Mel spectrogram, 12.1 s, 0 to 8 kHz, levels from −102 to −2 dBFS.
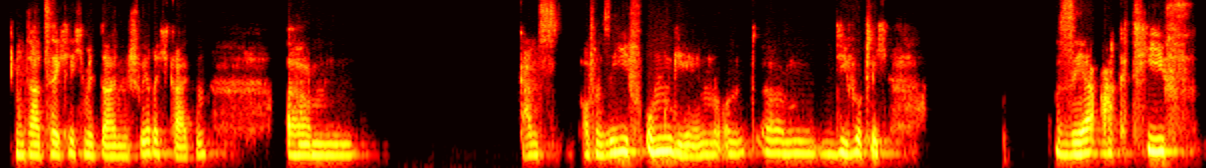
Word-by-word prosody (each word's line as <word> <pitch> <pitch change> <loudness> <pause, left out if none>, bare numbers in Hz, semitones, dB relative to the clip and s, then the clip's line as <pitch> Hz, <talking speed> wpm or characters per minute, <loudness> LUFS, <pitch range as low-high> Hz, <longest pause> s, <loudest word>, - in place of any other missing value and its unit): und 160 -1 -2
tatsächlich 160 +3 -1
mit 155 -1 -3
deinen 140 0 0
Schwierigkeiten, 170 -3 -3 0.8
ähm 155 0 -1 1.6
ganz 155 0 -7 0.2
offensiv 180 +5 +2
umgehen 160 -7 +4
und, 170 +3 -6
ähm, 175 -1 -2
die 170 -1 0
wirklich 180 -1 0 1.7
sehr 170 +1 +4
aktiv, 195 +2 +2
170 Hz, 75 wpm, -23 LUFS, 155-180 Hz, 1.7 s, umgehen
